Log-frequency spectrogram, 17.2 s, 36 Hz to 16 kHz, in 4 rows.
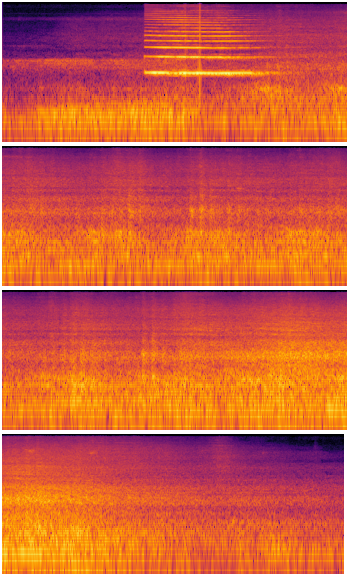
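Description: A Trenitalia Intercity passenger train, with an E.464 electric locomotive at the rear, sounds one horn blast about a second and a half long as it comes through. Its coaches then run past with a rolling rumble of wheels on rail that swells and then fades as the train moves away.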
